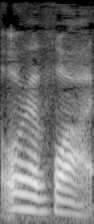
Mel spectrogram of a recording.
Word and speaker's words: au revoir: you say oh oh it's not au revoir it's you don't pronounce the r it's like oh you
